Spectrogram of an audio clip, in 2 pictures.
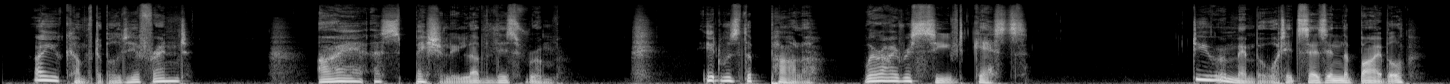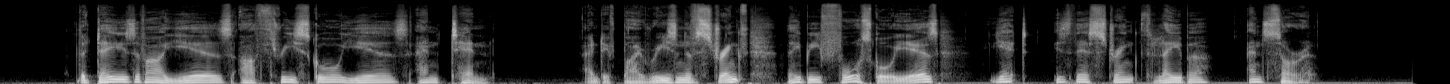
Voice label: character voice; Heinrich Schütz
